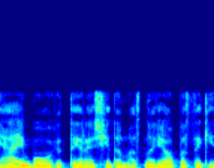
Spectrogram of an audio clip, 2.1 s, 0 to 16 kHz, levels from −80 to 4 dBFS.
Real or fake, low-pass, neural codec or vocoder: real; 7.2 kHz; none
